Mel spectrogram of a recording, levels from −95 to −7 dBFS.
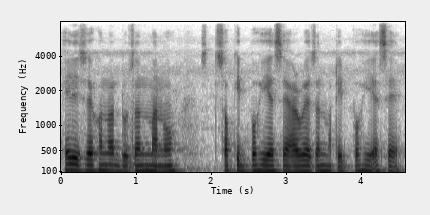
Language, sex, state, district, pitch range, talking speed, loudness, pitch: Assamese, male, Assam, Hailakandi, 105-110 Hz, 155 wpm, -19 LUFS, 105 Hz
